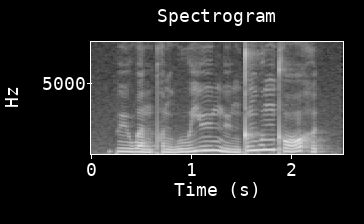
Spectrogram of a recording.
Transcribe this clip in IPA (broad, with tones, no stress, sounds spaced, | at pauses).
p yː˨ w ɐ˨˩ n pʰ ɐ˨˩ ŋ w uː˨˥ j yː˥ ŋ yː˨˩ ŋ t̪ ɐ˥ ŋ w ʊ˥ ŋ t̪ʰ ɔː˨˥ h ɵ˨ t̚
